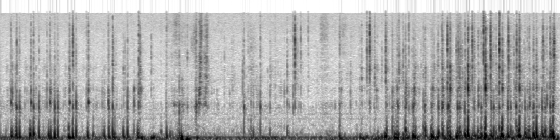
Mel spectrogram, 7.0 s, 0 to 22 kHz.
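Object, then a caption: Hard plastic game controller shell. Fingertips and nails tap and scratch the hollow hard plastic shell and buttons of a handheld-size white PS5 DualSense controller held in both hands. The result is a rapid, irregular stream of short, dry clicks and scratchy rasps, with a low thumpy body and bright scratchy edges. The tapping grows denser and louder toward the end.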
